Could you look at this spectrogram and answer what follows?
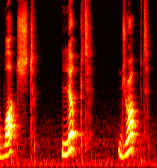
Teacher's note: ed is pronounced /t/ after verbs ending in a voiceless or unvoiced sound. So this means there is no vibration in the vocal cords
